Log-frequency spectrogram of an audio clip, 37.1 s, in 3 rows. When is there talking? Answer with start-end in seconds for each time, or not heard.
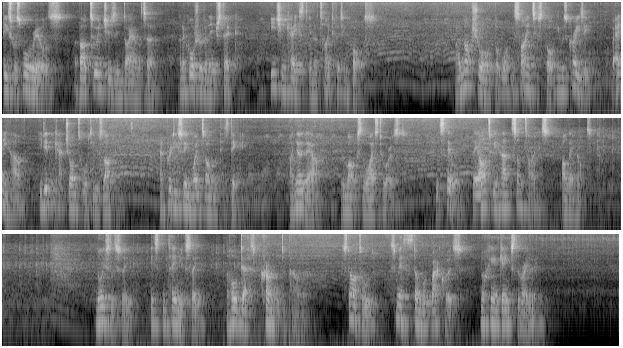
0.0-7.5, 9.1-17.2, 18.1-24.1, 26.6-30.9, 31.6-35.6.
